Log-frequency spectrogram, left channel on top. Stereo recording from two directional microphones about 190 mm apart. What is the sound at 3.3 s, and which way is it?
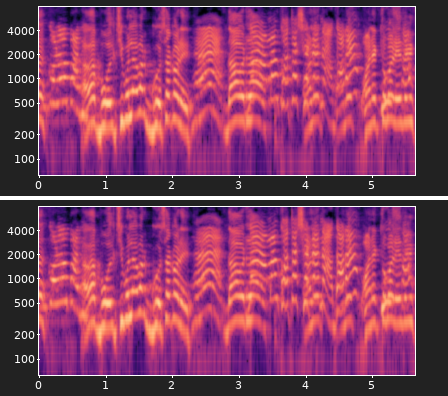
Speech, 70° right (ahead or behind).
